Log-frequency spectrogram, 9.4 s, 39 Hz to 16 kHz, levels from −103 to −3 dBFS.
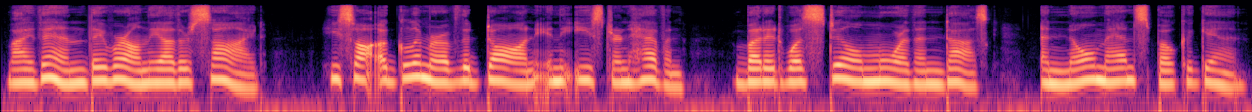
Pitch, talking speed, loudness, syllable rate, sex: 195 Hz, 200 wpm, -19 LUFS, 4.6 syllables/s, female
